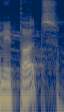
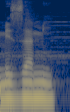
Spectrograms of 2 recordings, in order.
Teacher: Liaison is everywhere in French, like mes in mes potes, my mates, gaining a z in mes amis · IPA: /me.z‿a.mi/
